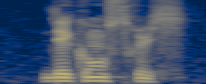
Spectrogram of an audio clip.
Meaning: 1. past participle of déconstruire 2. third-person singular present indicative of déconstruire
- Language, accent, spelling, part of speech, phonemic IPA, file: French, France, déconstruit, verb, /de.kɔ̃s.tʁɥi/, LL-Q150 (fra)-déconstruit.wav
